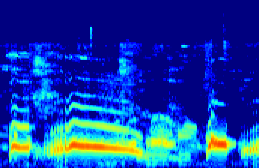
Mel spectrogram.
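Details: Big-voiced bekur call of a Barbary dove, meant to draw other puter doves into calling: a short coo, then a long smooth coo gliding gently downward, followed by softer notes and another short, sharp coo.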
